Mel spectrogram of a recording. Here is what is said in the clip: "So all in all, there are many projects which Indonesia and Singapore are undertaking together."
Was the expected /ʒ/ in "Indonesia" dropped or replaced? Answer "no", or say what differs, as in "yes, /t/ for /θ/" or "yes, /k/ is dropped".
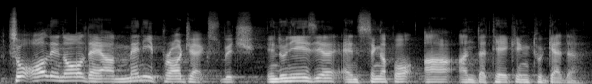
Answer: yes, /z/ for /ʒ/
